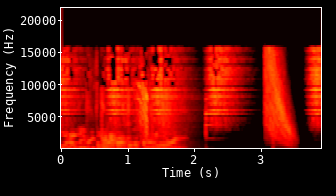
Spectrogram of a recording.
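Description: A crackling magic beam zaps in short bursts.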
